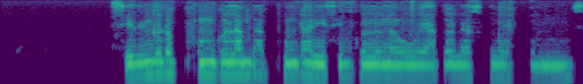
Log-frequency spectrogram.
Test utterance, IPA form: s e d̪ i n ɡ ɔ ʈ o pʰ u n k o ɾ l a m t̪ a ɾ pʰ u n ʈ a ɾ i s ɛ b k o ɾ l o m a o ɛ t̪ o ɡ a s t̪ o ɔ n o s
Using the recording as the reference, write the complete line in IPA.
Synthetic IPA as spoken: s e d̪ i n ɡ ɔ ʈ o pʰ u n k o ɾ l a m t̪ a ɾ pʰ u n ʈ a ɾ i s i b k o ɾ l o n a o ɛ t̪ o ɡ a s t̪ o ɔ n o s

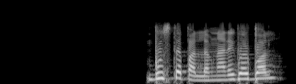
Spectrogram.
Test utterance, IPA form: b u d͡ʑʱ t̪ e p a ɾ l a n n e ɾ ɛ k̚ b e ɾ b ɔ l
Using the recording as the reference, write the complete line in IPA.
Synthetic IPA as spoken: b u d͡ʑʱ t̪ e p a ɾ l a m n a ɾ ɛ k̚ b a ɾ b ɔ l

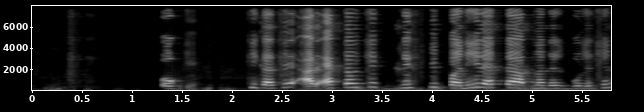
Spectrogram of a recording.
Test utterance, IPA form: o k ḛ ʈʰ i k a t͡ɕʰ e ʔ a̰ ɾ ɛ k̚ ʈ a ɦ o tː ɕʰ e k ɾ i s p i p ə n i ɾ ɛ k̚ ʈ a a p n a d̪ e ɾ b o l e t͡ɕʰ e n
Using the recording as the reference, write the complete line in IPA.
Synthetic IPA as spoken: o k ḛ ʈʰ i k a t͡ɕʰ e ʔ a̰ ɾ ɛ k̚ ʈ a ɦ o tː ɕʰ e k ɾ i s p i p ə n i ɾ ɛ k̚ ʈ a a p n a d̪ e ɾ b o l e t͡ɕʰ e n

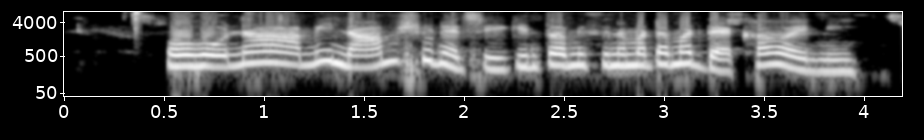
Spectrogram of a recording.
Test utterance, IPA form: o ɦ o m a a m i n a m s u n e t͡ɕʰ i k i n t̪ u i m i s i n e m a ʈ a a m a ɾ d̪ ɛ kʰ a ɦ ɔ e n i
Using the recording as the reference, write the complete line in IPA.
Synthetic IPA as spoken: o ɦ o n a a m i n a m ʃ u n e t͡ɕʰ i k i n t̪ u a m i s i n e m a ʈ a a m a ɾ d̪ ɛ kʰ a ɦ ɔ e n i

